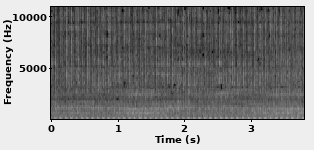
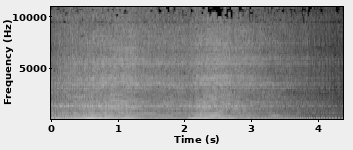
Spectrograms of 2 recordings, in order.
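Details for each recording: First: Prider 100 (CD100-type) motorcycle engine idling: light, fast metallic timing chain (T-chain) rattle over the steady thump, before timing chain replacement. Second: Prider 100 (CD100) motorcycle after timing chain replacement and bleeding air at the tensioner bolt: small revs rising and falling smoothly, then an even idle with no chain slap or rattle.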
